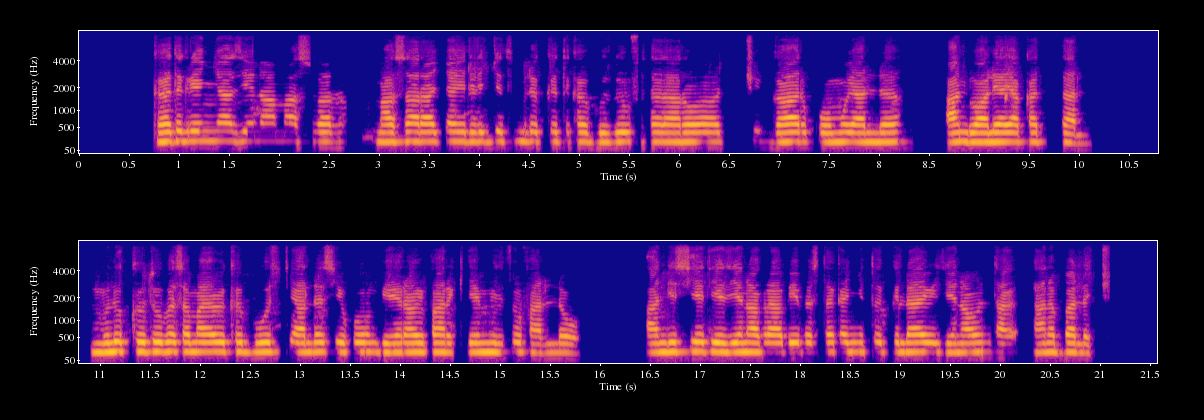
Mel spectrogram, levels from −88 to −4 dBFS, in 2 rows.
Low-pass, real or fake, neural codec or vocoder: 7.2 kHz; real; none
